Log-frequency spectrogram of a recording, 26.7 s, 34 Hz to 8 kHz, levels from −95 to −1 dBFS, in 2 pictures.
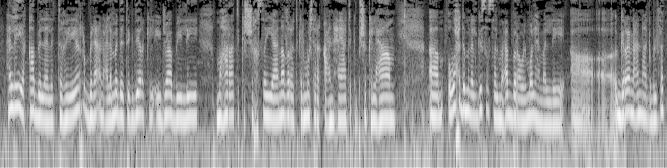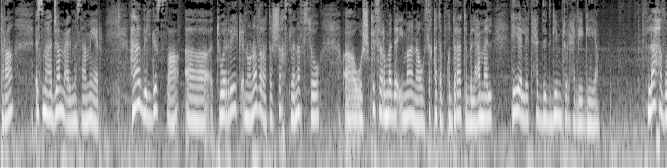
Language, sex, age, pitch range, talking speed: English, female, 20-39, 160-195 Hz, 110 wpm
